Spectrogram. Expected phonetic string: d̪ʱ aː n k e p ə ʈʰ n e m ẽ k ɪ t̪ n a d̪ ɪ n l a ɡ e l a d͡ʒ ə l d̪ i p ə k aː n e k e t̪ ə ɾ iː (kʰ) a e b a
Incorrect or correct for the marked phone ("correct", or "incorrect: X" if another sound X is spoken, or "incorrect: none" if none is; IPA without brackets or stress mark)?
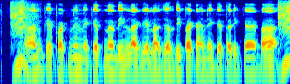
incorrect: k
